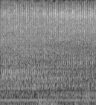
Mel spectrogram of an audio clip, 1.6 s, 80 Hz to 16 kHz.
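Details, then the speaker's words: Jetta with the 2.5 five-cylinder, possibly missing an air box and with a structurally poor body; new battery; steady, even idle hum with no knocking or missing beats; seems to run okay. "even though it's got Chuck in July that seems to be running okay it's got a new battery"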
